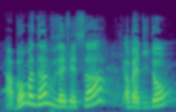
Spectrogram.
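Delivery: high, loud astonished exclamation; mock amazement. Un voisin découvre les péchés de la dame, étonnement amusé. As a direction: gasp in amused shock at her confession. Mock bystander reacting amused.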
